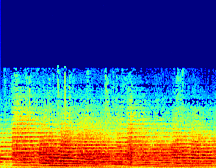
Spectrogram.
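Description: The bells of St. Mary Le Bow Church in East London ring out loudly and continuously, their overlapping tones blending into a rich, resonant peal that fills the whole stretch without pause or any voices.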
